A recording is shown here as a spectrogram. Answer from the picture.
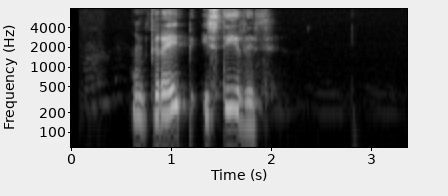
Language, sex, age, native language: Icelandic, female, 60-69, Icelandic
